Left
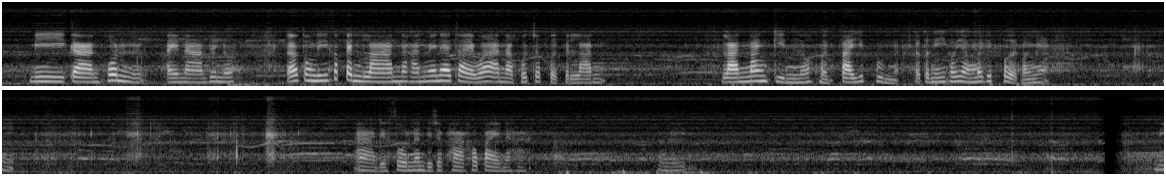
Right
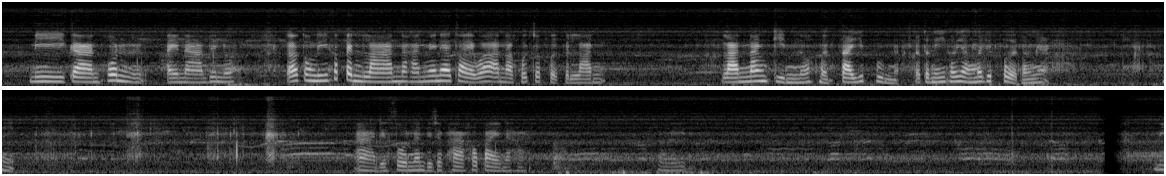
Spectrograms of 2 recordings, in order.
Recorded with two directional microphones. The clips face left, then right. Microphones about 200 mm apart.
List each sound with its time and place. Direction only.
0.3 s a woman's voice: centre (ahead or behind)
7.2 s speech: centre (ahead or behind)
11.6 s speech: 15° right (ahead or behind)
14.0 s a sound: 5° left (ahead or behind)
15.1 s a woman's voice: centre (ahead or behind)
